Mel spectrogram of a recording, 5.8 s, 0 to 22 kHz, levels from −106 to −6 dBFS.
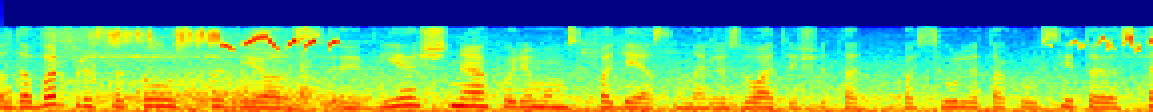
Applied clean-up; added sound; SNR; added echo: none; Sliding door + Bird vocalization, bird call, bird song; 0 dB; none.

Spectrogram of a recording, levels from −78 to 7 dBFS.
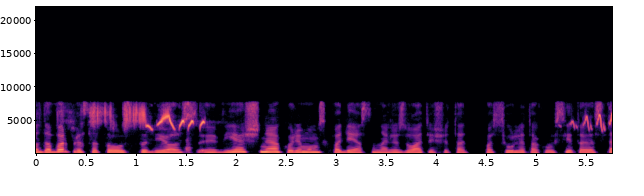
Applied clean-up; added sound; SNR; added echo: neural mask model Resemble Enhance denoiser.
